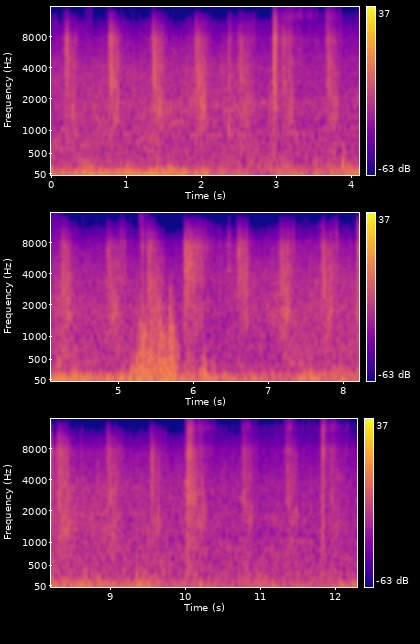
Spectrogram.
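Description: Footsteps crunch steadily on gravel.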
